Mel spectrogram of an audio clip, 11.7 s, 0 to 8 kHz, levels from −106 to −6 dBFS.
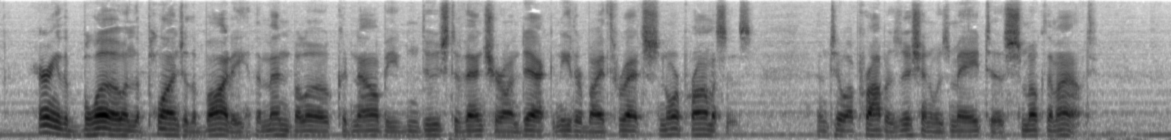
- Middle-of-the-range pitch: No, low, 105 Hz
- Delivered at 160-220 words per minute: Yes, average, 175 wpm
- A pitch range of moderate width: No, narrow, 2.3 semitones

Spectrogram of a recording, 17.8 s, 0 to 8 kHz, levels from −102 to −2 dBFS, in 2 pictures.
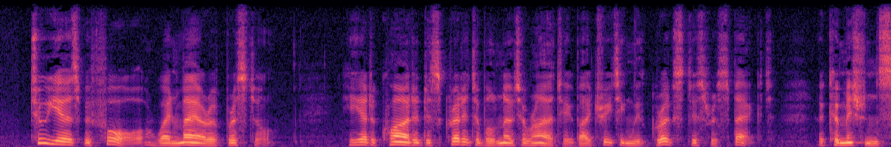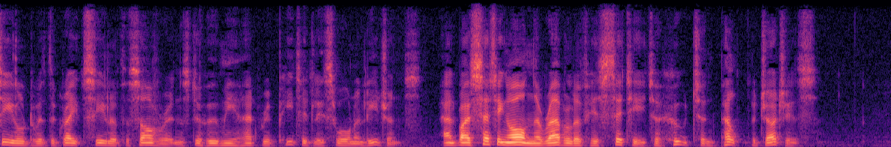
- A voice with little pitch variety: No, average, 3.8 semitones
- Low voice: Yes, low, 120 Hz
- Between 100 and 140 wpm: No, average, 170 wpm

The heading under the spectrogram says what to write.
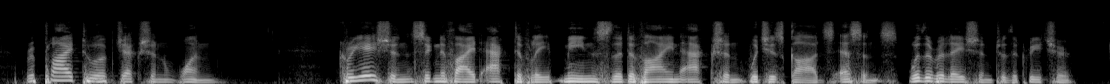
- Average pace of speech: No, slow, 110 wpm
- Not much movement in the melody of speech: No, average, 3.6 semitones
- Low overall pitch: Yes, low, 120 Hz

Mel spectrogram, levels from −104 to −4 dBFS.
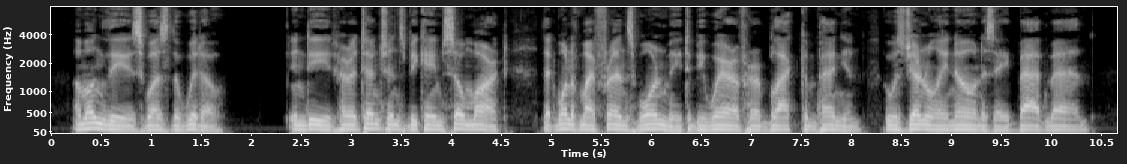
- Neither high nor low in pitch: No, very low, 95 Hz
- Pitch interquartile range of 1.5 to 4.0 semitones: Yes, average, 2.9 semitones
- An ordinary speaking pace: Yes, average, 180 wpm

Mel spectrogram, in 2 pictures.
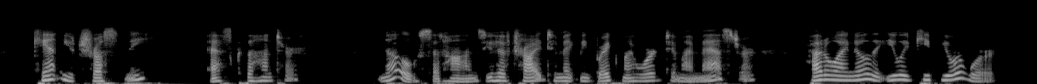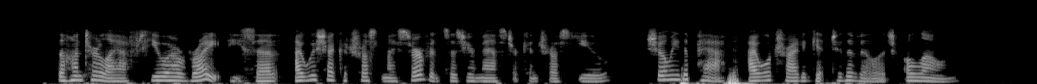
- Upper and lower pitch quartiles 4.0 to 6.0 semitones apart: Yes, average, 4.6 semitones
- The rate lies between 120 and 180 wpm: No, average, 190 wpm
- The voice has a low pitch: No, medium, 170 Hz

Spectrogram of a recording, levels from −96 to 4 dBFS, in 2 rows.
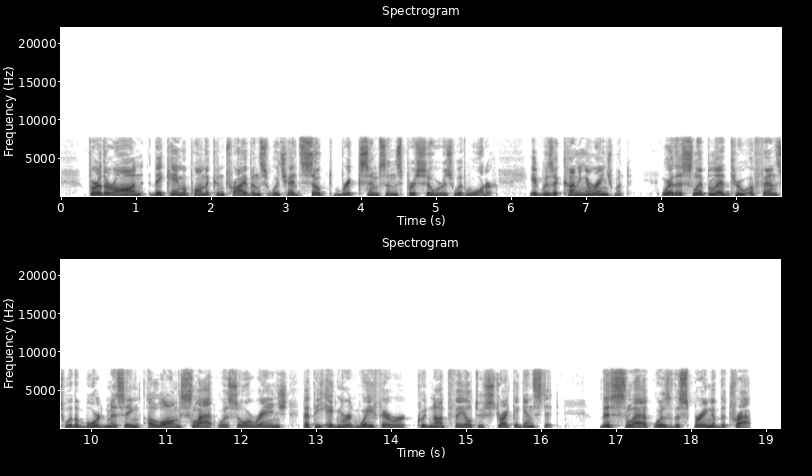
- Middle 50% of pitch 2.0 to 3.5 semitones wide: No, average, 4.2 semitones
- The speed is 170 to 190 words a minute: Yes, average, 175 wpm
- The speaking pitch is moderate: Yes, medium, 150 Hz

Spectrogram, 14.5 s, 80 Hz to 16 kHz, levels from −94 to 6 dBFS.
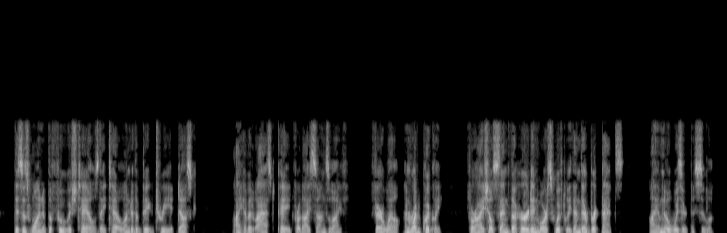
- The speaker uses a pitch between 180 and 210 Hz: No, very low, 95 Hz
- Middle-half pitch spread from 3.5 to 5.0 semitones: No, average, 2.9 semitones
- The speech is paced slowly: No, average, 185 wpm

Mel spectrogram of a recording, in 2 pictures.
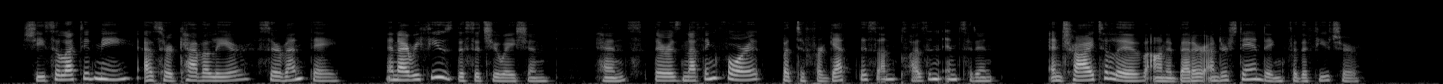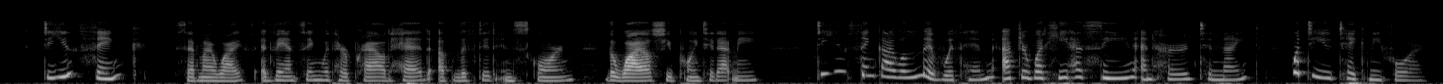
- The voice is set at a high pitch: Yes, high, 195 Hz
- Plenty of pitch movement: Yes, wide, 6.4 semitones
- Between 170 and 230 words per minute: No, average, 155 wpm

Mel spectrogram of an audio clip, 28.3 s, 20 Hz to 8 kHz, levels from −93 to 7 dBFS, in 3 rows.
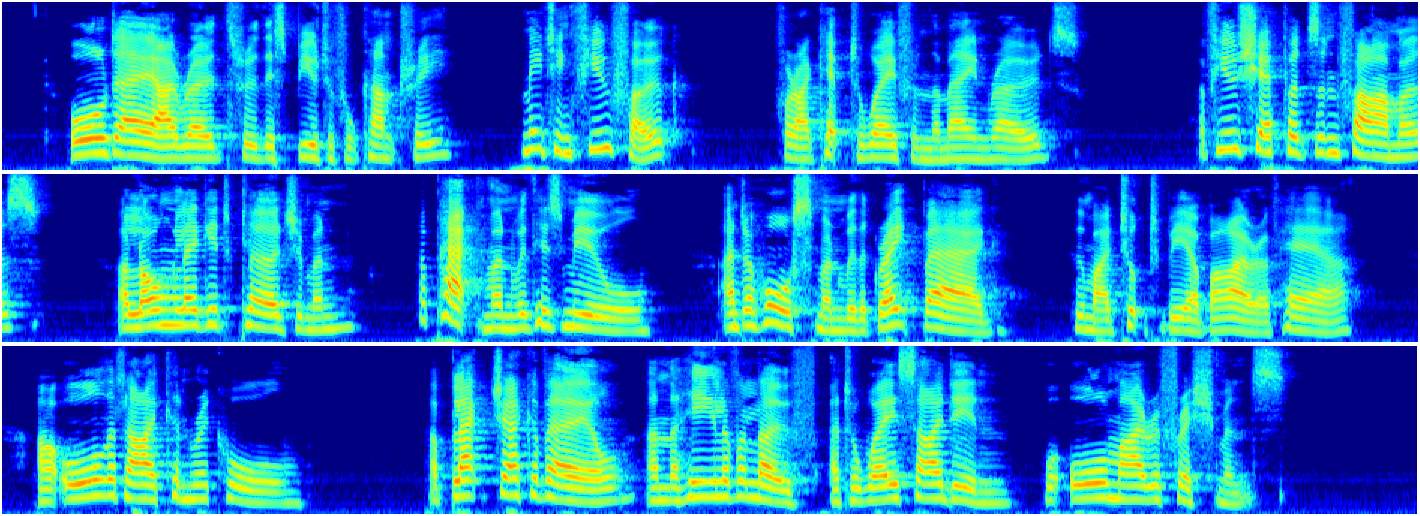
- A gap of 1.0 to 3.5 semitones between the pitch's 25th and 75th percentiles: No, average, 5.3 semitones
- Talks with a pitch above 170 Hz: Yes, high, 190 Hz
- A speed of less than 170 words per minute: Yes, average, 155 wpm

